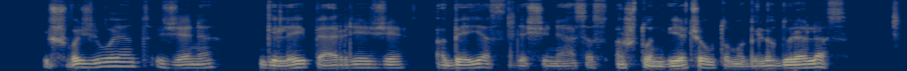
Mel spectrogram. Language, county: Lithuanian, Kaunas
